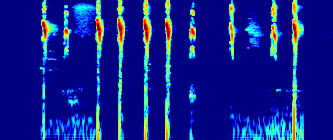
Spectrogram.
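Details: Loud, clear singing male Bar-winged prinia, played to trigger untrained caught birds into calling: crisp high chirps repeated roughly every quarter second, some doubled, in a steady series.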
